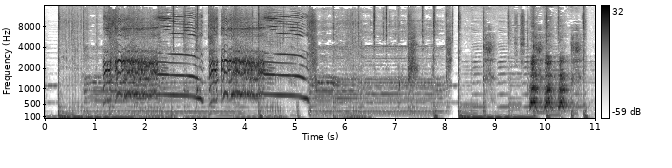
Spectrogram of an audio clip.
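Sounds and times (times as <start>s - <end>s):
rooster crowing: 1.2s - 5.4s.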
